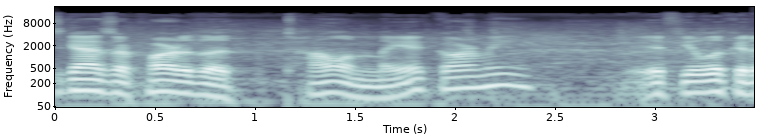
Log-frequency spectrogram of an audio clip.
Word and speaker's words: Ptolemaic: Apparently these guys are part of the Ptolemaic army. If you look it up, you're gonna have to spell it with a P, because the P is silent because English.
